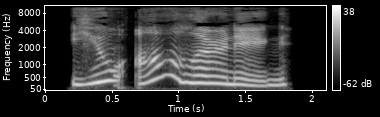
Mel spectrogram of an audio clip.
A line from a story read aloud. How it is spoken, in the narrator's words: she said happily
